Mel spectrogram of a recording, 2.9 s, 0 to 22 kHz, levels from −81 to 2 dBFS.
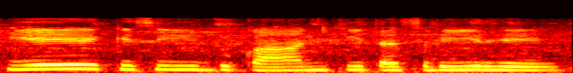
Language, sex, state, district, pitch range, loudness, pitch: Hindi, female, Madhya Pradesh, Bhopal, 185-215 Hz, -15 LUFS, 200 Hz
